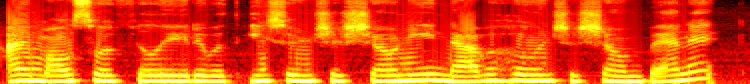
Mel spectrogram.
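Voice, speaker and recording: A woman's fairly high, somewhat breathy voice with a dark, mellow tone and an American accent, fairly quick and monotone, flat in intonation. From Idaho, US. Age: young. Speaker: Native youth presenter. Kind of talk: presentation.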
